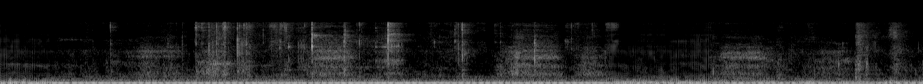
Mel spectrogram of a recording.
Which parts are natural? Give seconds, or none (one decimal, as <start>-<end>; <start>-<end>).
0.5-6.1; 7.1-9.2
